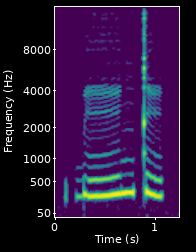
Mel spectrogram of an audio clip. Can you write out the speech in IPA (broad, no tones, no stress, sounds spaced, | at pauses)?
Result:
ɓ iː ŋ t i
